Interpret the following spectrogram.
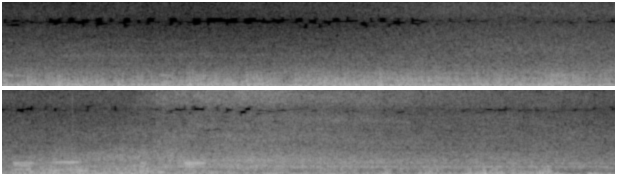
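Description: Wind buffeting the microphone from a moving vehicle, over a steady low road rumble on wet pavement. A hiss swells and fades about four seconds in.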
